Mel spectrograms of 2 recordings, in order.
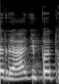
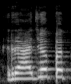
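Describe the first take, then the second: First: Said in the usual way. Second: राजापत with long -jaa in the middle; wrong form. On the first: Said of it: "राजपथ होता". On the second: Shown as a demonstration. Teacher rejects a misspelling, राजापत with long middle aa. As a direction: hold aa after j in राजापत. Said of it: "राजापत नहीं होता".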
